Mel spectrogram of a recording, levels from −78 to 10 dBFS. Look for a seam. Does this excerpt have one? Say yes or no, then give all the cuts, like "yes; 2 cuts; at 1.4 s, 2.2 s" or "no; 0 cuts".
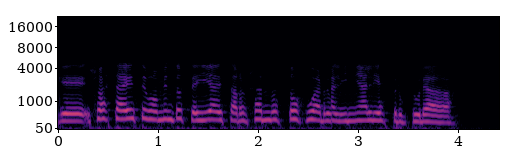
yes; 1 cut; at 2.7 s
